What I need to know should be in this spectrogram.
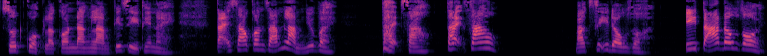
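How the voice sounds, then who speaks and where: A woman voicing a frantic, furious young father who shouts at his son in a storybook reading. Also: mid-range voice, animated, a little fast, voice pushed up. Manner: shouting angrily.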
